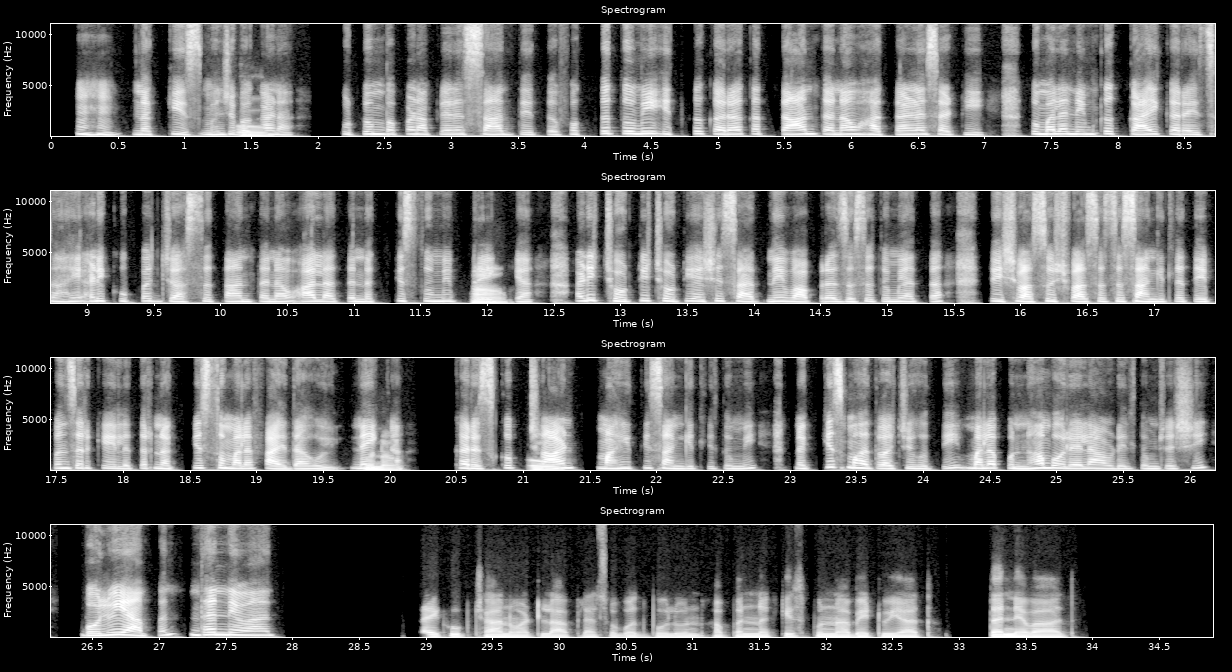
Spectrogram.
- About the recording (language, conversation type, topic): Marathi, podcast, तणाव हाताळण्यासाठी तुम्ही नेहमी काय करता?
- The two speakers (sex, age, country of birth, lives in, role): female, 35-39, India, India, host; male, 30-34, India, India, guest
- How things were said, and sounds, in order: none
